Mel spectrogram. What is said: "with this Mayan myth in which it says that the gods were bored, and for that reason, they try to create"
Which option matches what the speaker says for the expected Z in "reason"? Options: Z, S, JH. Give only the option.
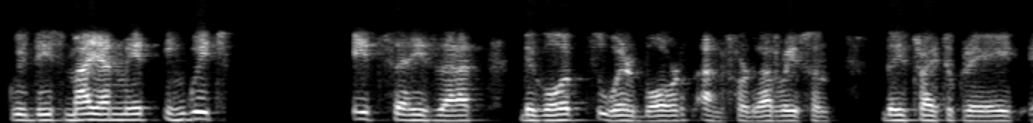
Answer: S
